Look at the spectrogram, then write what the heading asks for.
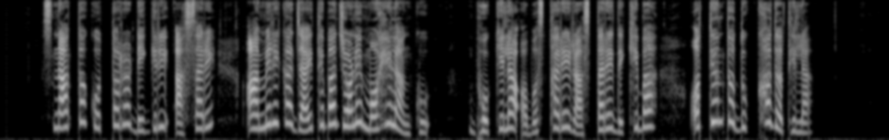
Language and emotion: Odia, sad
